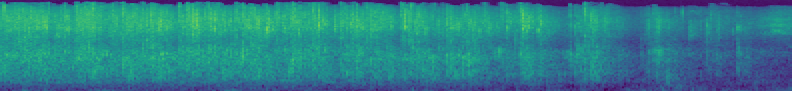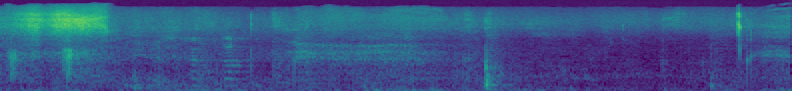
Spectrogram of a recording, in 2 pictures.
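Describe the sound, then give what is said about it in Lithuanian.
Applause welcoming Lithuania's police commissioner general onto a stage: loud, tightly packed clapping for the first few seconds, then it thins to scattered claps and shuffling movement. “Pasitikime plojimais. Generalinis Lietuvos policijos komisaras Linas Pernavas.”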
